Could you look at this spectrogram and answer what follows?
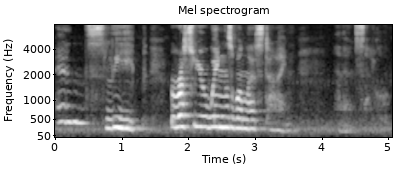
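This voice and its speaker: A woman leads a bedtime story time for small children in a fairly high voice. She speaks slowly and expressively, stretching words and often softening to a hush. There is clear background noise in the recording. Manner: expressive, drawn-out words, often dropping to hushed whispery tones. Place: indoors, small curtained set.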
